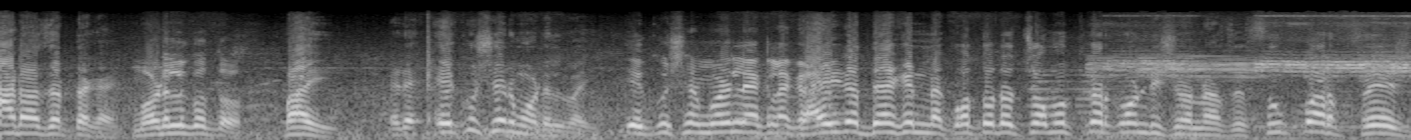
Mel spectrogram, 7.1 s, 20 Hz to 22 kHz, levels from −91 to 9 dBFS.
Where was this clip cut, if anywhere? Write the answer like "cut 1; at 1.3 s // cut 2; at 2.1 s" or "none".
none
